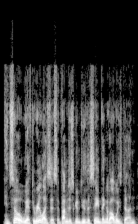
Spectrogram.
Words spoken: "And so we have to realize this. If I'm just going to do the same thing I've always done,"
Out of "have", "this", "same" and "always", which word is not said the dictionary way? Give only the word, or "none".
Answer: have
